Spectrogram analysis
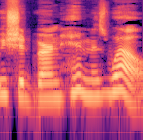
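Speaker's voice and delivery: usual speaking voice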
